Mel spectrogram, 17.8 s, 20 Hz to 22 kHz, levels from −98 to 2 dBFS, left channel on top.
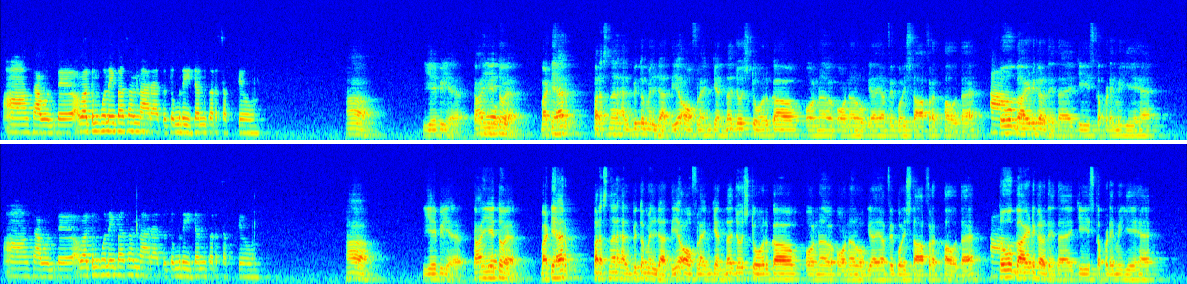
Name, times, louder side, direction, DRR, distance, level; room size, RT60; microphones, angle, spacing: voice 1, 0.1-3.9 7.1-7.6 14.9-15.2, left 6 dB, 55° left, 0.4 m, -26 dB
voice 2, 5.2-5.5 6.4-7.7 8.1-8.5 8.9-14.6 15.0-17.2, right 4 dB, 90° right, 1.0 m, -23 dB
21.5 x 7.3 x 2.4 m
head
